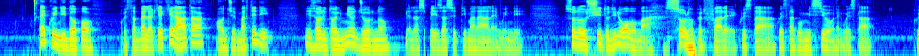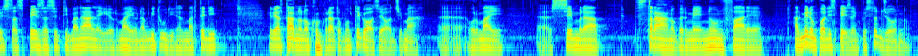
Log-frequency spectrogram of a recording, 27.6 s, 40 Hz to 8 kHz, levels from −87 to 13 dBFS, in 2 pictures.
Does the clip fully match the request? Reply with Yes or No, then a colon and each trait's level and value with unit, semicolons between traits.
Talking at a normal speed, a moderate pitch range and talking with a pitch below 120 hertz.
Yes: average, 145 wpm; average, 3.7 semitones; low, 100 Hz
